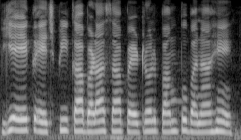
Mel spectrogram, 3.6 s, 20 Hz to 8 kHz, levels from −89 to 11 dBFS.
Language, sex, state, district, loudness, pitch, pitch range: Hindi, female, Madhya Pradesh, Bhopal, -13 LUFS, 215 Hz, 200-220 Hz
